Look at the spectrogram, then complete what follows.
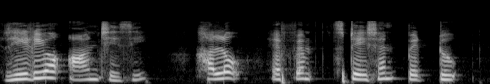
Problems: none marked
